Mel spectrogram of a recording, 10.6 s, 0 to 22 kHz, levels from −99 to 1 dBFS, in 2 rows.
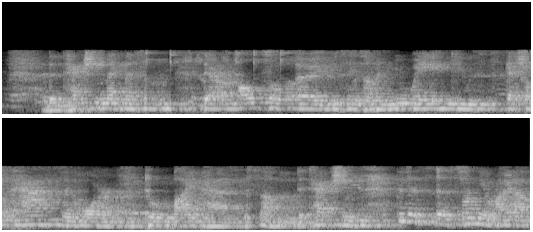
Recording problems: off-mic speech; far
garbled, watery; badly; nothing above 4 kHz
room echo; noticeable; dies away in 0.7 s
squashed, flat; somewhat
voice in the background; noticeable; throughout; 15 dB below the speech
clattering dishes; very faint; from 1.5 to 3 s; peak 10 dB below the speech

